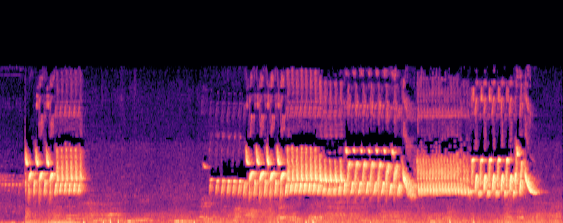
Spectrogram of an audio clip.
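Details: Misto hybrid canary singing for young birds to learn from, with long rapid trills of high repeated notes and brief pauses, set against a soft steady background noise.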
